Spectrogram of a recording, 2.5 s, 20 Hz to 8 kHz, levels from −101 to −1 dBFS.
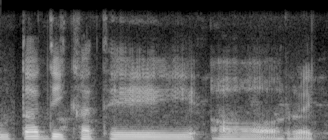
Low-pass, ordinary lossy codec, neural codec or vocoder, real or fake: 7.2 kHz; none; none; real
